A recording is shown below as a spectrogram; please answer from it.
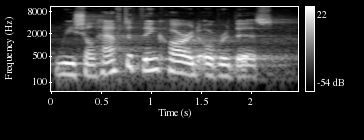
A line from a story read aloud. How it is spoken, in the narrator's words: said quietly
